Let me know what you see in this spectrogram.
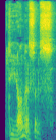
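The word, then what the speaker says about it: Dionysus: And in Bachi, they are the group of women who worship the demigod Dianisis or Dionus as they insisted it should be pronounced.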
